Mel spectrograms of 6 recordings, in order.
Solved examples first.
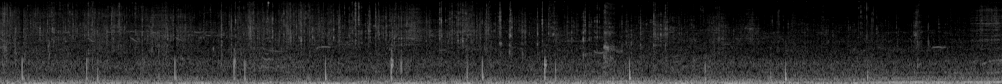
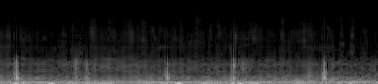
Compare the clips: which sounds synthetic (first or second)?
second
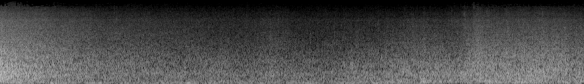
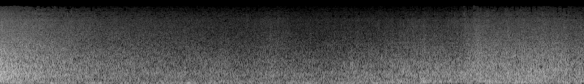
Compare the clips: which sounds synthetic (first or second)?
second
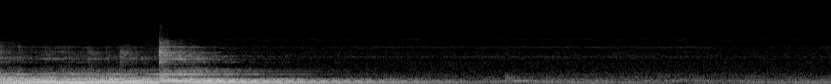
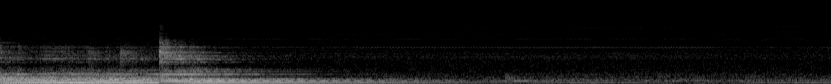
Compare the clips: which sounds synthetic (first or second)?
first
